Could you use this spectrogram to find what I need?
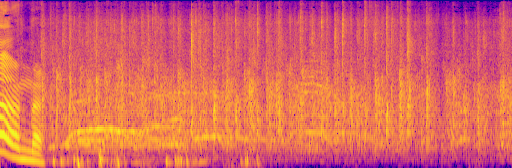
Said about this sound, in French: Notre premier juge pour le, premier show. Alors, euh, s'il vous plaît, faites un maximum de bruit pour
